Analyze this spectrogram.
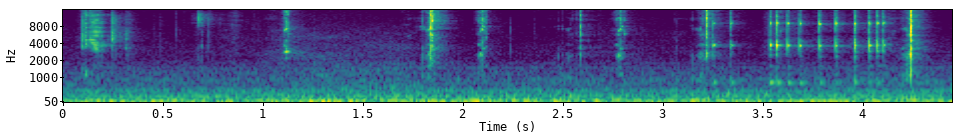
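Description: Scissors snip through a person's hair, combed over to the side, to reach and treat a wound on the head, in quick, irregular bursts of crisp metallic clicks, a faster cluster near the end, over a faint low background hum.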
